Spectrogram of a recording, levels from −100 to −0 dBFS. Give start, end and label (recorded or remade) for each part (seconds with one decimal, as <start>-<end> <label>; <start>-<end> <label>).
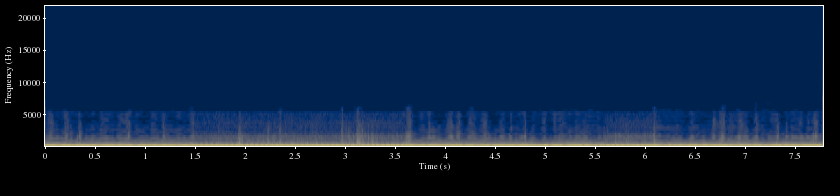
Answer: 0.0-1.5 remade; 1.5-3.6 recorded; 3.6-5.6 remade; 5.6-6.1 recorded; 6.1-7.8 remade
